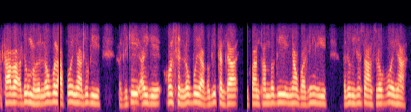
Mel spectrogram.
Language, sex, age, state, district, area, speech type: Manipuri, male, 30-45, Manipur, Kangpokpi, urban, conversation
